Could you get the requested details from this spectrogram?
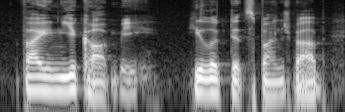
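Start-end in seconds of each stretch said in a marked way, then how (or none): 0.2-1.2 put-on sailor voice with Scottish accent. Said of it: "your Mister Krabs is Scottish".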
